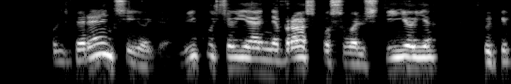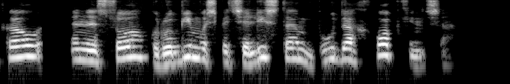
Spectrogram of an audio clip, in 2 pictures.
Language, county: Lithuanian, Klaipėda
